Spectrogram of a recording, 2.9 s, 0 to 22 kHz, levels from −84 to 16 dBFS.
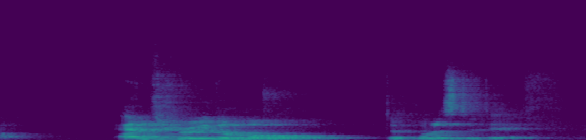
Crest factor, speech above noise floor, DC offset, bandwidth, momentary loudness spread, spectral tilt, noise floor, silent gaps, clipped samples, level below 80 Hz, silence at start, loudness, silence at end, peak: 20 dB; 37 dB; under 0.1%; 12 kHz; 15 LU; -3.5 dB/octave; -71 dBFS; none; under 0.1%; under -90 dBFS; 0 s; -34 LUFS; 0.25 s; -16 dBFS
